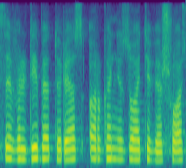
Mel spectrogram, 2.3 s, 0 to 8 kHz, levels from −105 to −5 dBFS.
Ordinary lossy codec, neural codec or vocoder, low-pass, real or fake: MP3, 64 kbps; none; 7.2 kHz; real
